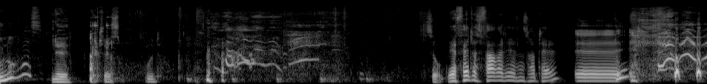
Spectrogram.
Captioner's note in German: lacht; lacht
